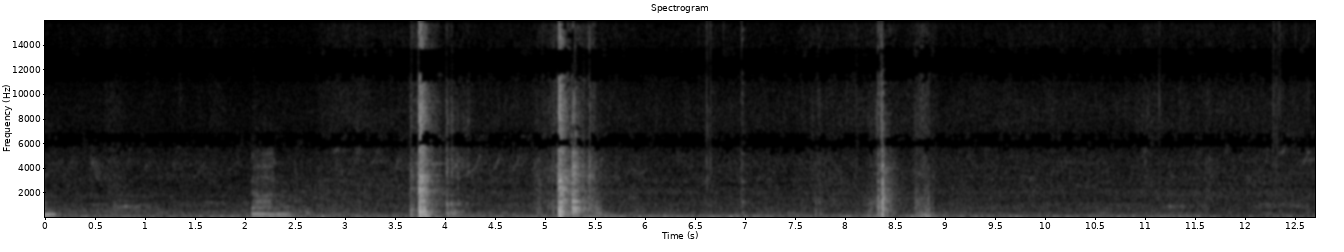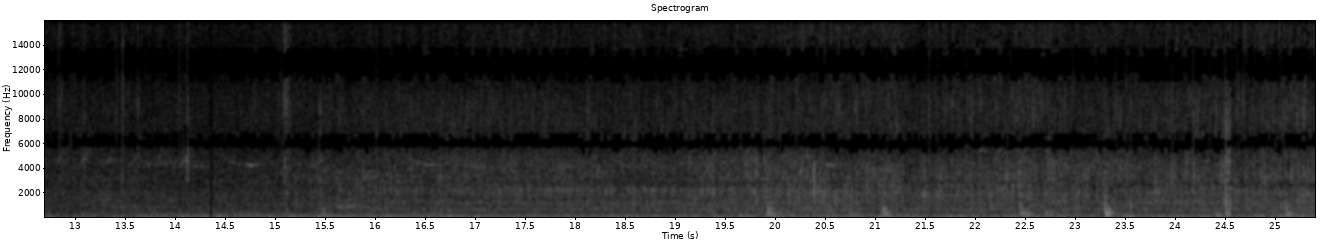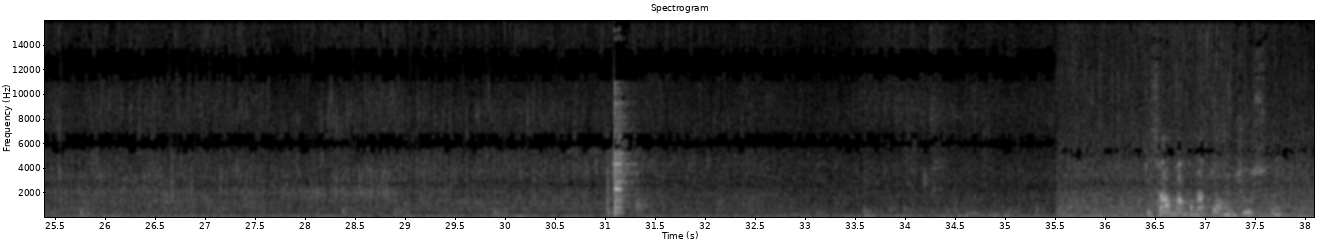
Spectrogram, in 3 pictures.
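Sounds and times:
food sizzling in a frying pan: 14.8s - 38.0s.

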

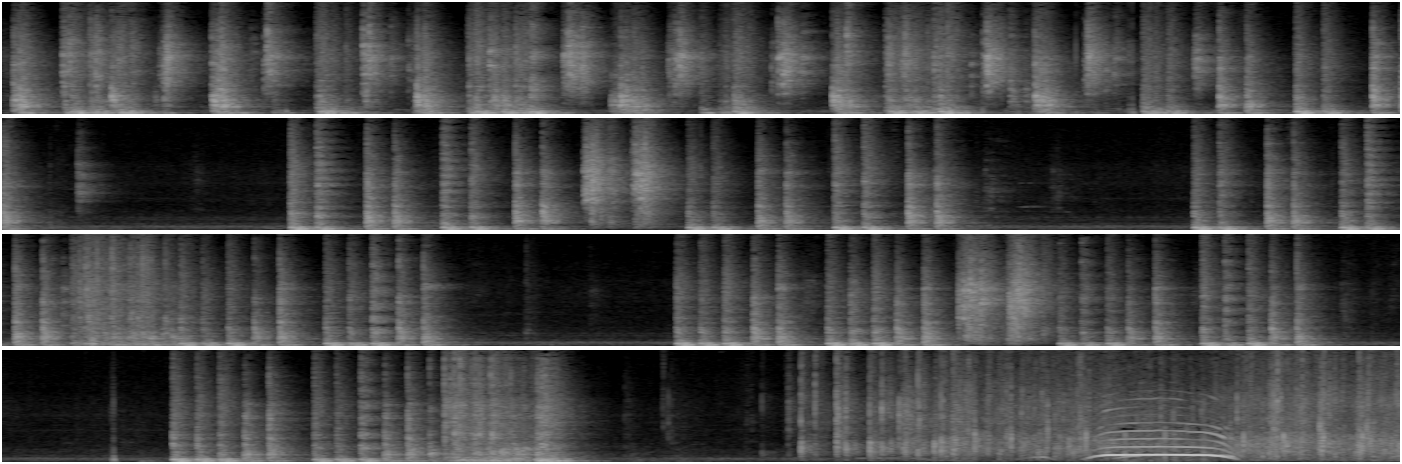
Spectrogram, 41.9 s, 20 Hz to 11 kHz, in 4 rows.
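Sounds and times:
drumming on plastic buckets: 0.0s - 10.7s, 15.6s - 17.7s.

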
